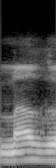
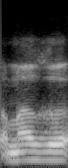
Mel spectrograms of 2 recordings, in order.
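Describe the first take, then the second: The two takes are said the same way.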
